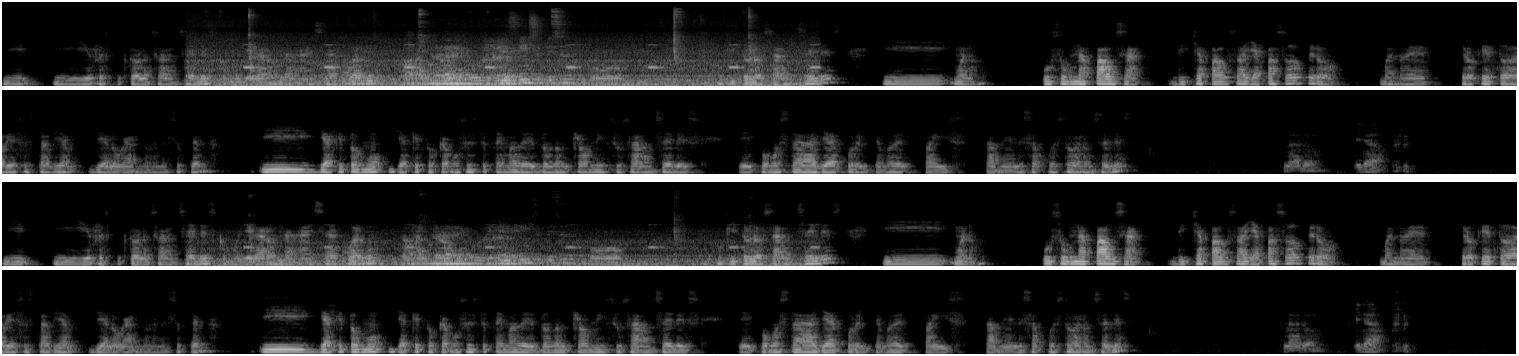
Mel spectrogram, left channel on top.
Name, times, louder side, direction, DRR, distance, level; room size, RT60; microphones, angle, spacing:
voice 1, 0.0-5.3 5.6-6.2 7.0-9.7 10.4-11.4 11.7-13.3 13.8-14.2 14.6-17.3 17.7-22.2 22.5-26.4, right 1 dB, 10° right, 0.6 m, -32 dB
sound 1, 1.8-8.2, left 4 dB, 50° left, 0.3 m, -31 dB
voice 2, 18.3-18.7 27.9-28.4 28.7-29.2, right 1 dB, 55° right, 1.0 m, -44 dB
7.2 x 4.0 x 3.2 m
head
